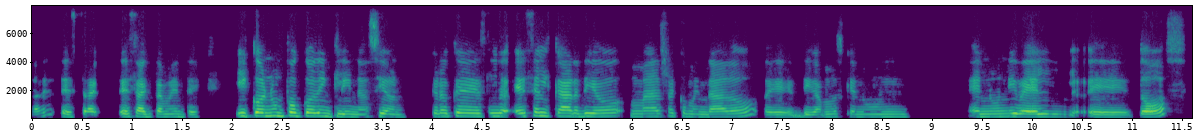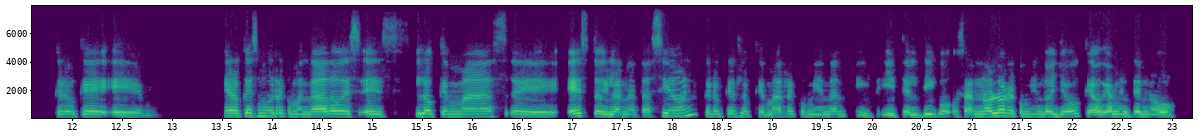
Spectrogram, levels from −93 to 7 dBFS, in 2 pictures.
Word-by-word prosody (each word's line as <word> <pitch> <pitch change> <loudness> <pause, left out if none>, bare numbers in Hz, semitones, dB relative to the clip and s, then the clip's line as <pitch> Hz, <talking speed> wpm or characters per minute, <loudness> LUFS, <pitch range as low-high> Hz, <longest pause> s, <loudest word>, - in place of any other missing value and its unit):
¿sabes? 185 - -8
Exa 170 +2 -1 0.3
exactamente. 185 -2 0 0.3
Y 230 -2 +2
con 235 -1 +6
un 225 -2 +2
poco 235 -1 +5
de 225 - +4
inclinación, 180 -2 -2 0.2
creo 210 0 -2
que 220 -2 +3
es 210 - -2
la 215 +5 +3
es 215 +4 +1
el 240 -3 +2
cardio 215 +2 +2
más 200 +1 -5
recomendado 190 - -4
eh, 165 -1 -3
digamos 175 +2 -6
que - - -8
en 175 -1 -10
un 175 0 -9 0.6
en 185 -1 -2
un 195 +1 -5
nivel, 190 -2 +4 0.4
eh, 160 -1 -1
2 185 - +3 0.2
creo 185 -3 -4
que, 185 +1 +1
eh, 160 -1 0 0.8
creo 210 -1 +3
que 230 - +4
es 220 - -4
muy 210 -1 0
recomendado, 185 0 +2
es 185 -1 -2
es 175 -2 -1
lo 205 -1 +4
que 195 +4 -3
más, 185 +2 -3
eh, 165 -3 +1
esto 210 -2 +4
y 175 - +3
la 175 0 +1
natación, 205 - -3
creo 190 -2 -3
que 200 - -4
es 200 - -10
lo 190 -4 -4
que 170 - -5
más 170 +2 -3
recomiendan 175 -1 -5
y - - -5
y 335 -2 -1
te - - -2
l 160 -1 0
digo, 180 +2 +2
o - - -5
sea, 175 -2 0
no 185 +3 +2
lo 225 +2 +7
recomiendo 180 -2 -1
yo, 180 +3 +1
que 190 - +1
obviamente 175 -1 +3
no 170 0 0
185 Hz, 175 wpm, -24 LUFS, 175-210 Hz, 0.8 s, lo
